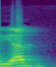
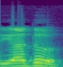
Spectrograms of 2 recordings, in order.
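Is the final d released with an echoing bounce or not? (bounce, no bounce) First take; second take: no bounce; bounce. First: The final d ends without an echoing bounce. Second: The final d ends with an echoing bounce. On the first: The speaker calls it wrong. "आवाज़ को नहीं रोकते" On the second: The speaker calls it right. "ये कलकला है"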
